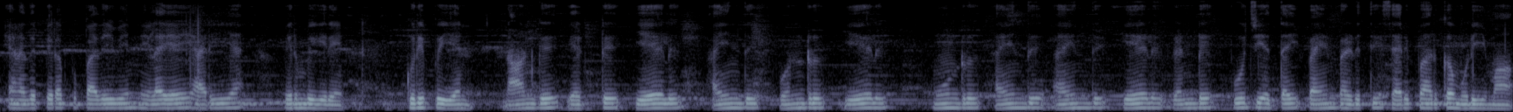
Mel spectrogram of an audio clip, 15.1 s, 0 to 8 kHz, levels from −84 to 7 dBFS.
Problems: constant background noise, low volume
